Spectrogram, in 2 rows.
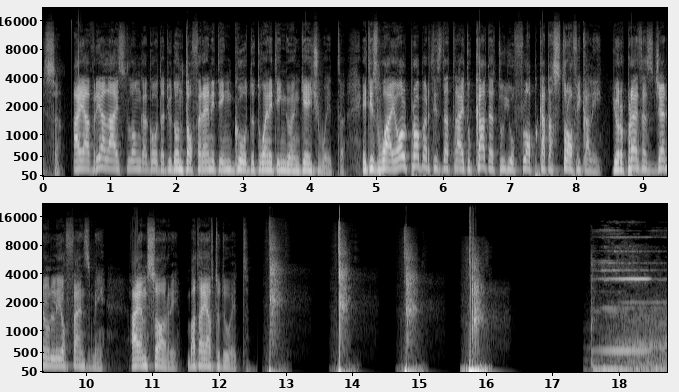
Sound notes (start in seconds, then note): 12.7 snap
